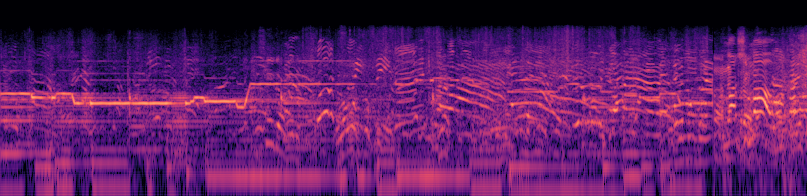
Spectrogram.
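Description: Children chatter excitedly close by.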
